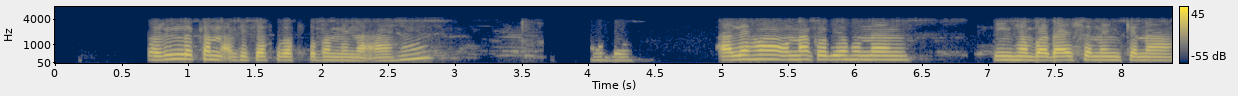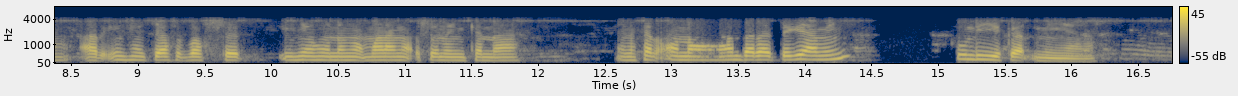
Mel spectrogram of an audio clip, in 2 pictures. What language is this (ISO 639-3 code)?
sat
